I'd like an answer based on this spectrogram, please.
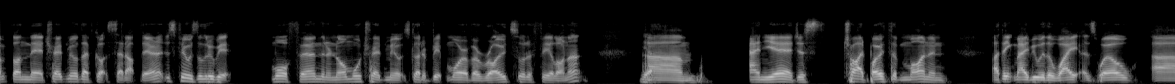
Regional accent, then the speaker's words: South Australia, Australia; We're a little bit biased, being South Australian.

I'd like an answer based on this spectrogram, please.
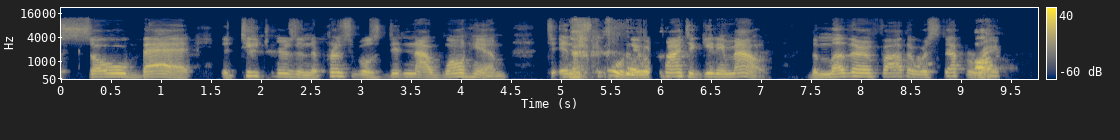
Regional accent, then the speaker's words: Oakland, California, United States; So I went to school in Oakland because I grew up in Oakland.

